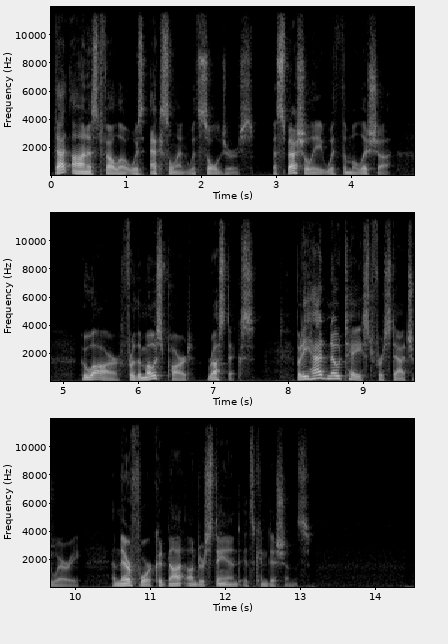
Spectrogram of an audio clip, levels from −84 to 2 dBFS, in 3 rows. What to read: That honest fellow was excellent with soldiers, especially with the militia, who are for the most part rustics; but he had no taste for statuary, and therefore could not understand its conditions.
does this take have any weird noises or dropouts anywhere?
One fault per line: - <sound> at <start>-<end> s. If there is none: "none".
none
